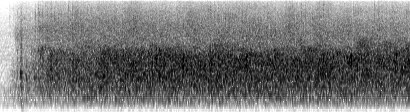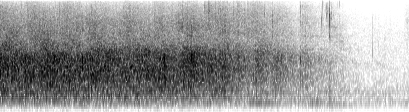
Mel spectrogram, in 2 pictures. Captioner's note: applause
